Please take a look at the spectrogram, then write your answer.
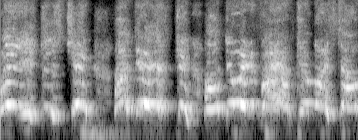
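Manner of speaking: very high, loud, hoarse, squeaky little mouse voice. Imitate a man still trying to scream without a voice, in a little mouse-like voice. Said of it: "he sound like a little mouse".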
